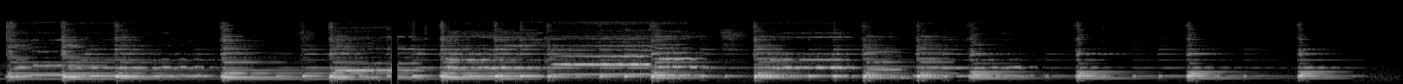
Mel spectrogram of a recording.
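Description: Ukulele strumming chords in a song, with a woman singing over it in the first half. Later the strums come singly and further apart, each left to ring and fade.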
